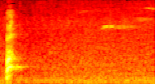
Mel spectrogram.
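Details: Acted film scene of an adult man with Tourette syndrome during a job interview: vocal tic (Tourette syndrome).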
